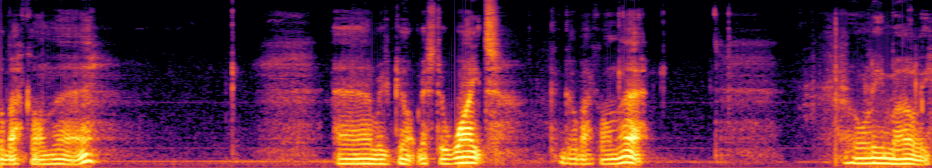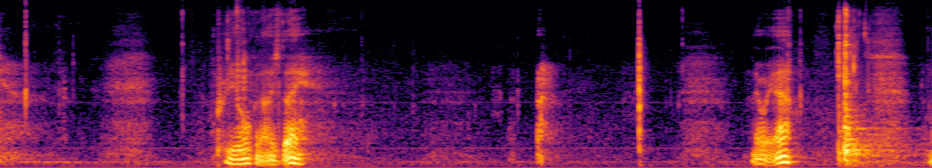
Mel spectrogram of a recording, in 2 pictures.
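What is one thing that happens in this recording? Hard plastic parts click and rattle as hands handle a power tool casing.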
